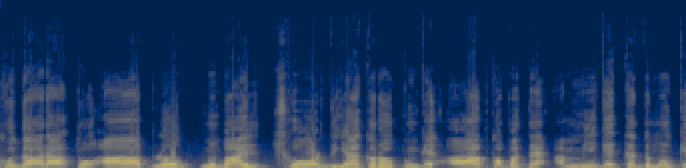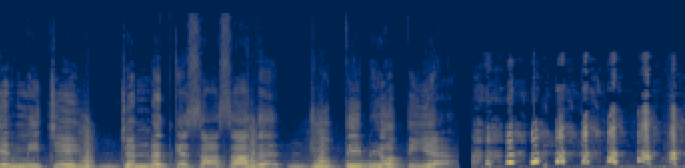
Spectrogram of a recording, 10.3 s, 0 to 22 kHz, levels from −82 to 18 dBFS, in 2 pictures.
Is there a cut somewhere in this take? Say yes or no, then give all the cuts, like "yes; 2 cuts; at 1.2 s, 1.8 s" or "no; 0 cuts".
no; 0 cuts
